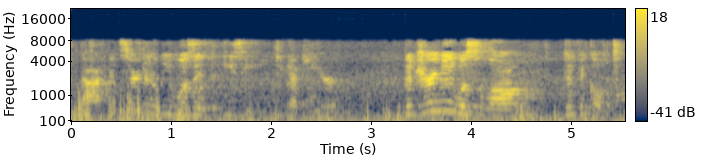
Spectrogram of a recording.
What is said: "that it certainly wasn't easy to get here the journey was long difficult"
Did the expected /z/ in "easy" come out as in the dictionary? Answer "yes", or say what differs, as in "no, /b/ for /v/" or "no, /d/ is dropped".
yes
